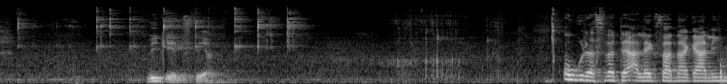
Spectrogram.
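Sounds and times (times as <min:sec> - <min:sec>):
speech: 0:01.5 - 0:02.4, 0:05.6 - 0:07.2
slurping coffee: 0:03.9 - 0:05.1.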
